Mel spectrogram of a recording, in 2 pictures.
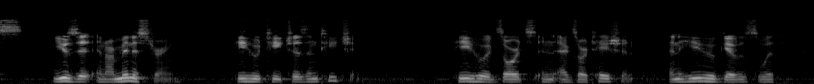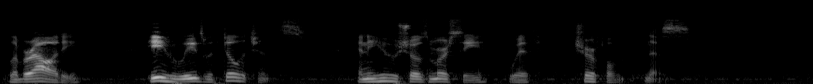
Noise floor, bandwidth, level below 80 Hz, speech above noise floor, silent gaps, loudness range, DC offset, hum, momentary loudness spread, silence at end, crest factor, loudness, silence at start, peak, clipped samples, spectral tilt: -69 dBFS; 8.8 kHz; -70 dBFS; 35 dB; none; 10 LU; under 0.1%; none; 23 LU; 1.25 s; 28 dB; -33 LUFS; 0 s; -8 dBFS; under 0.1%; -4.5 dB/octave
